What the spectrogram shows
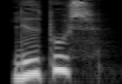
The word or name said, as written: ledbus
